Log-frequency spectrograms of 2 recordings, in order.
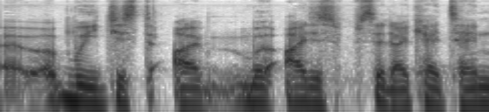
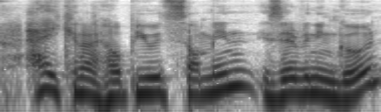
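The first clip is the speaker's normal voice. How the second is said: cheerful, upbeat, high-energy, higher pitch; 8 semitones higher than usual. Showing how an upbeat person greets a room, as opposed to low energy: upbeat high-energy greeting. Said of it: "As opposed to if they come in and go".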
